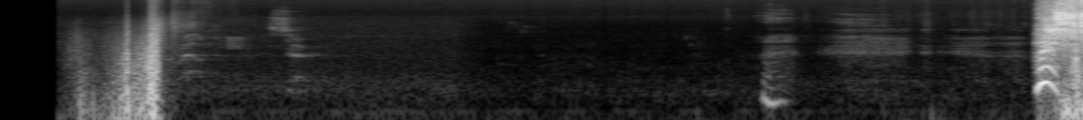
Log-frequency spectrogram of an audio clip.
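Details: One loud, explosive human sneeze with a sharp intake before it, then quiet and brief later sounds; sneezing.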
